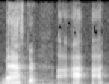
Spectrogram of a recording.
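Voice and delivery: acted apologetic stammer; flustered man stammering to his master; stammering apology. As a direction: stumble haltingly over the first words. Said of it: "he starts stammering apologetically".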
